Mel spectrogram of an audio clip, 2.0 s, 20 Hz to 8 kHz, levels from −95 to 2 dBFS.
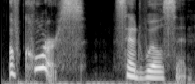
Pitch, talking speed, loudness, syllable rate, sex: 245 Hz, 125 wpm, -18 LUFS, 4.1 syllables/s, female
